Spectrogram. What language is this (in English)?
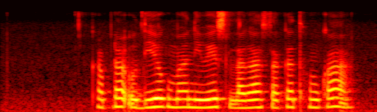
Chhattisgarhi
